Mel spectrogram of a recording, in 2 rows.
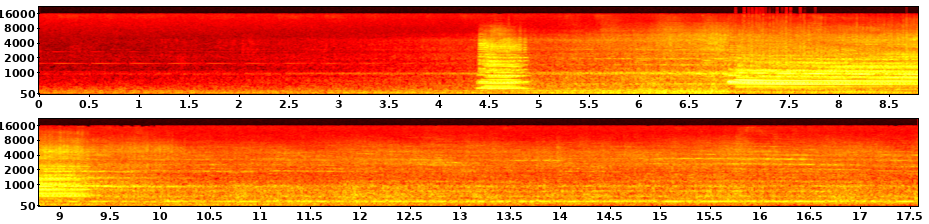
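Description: BNSF GE ET44C4 diesel locomotive approaching and passing at the head of a freight train, its air horn sounding one short blast about four seconds in and then a long, loud blast of about two seconds a little later. After the locomotive goes by, the freight cars roll past with a steady rumble and clatter of wheels on rail and a held hum.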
